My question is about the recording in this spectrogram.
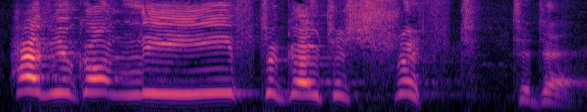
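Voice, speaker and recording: A woman's voice: very high-pitched, very animated, measured pace, heavily acted. A woman playing a garrulous older nurse in a Shakespeare play, teasing and groaning about her aches. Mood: fussy teasing. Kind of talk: Shakespeare stage acting.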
